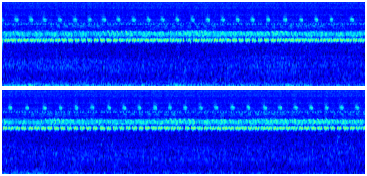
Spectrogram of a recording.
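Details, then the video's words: Countryside crickets and insects singing on a summer night: an unbroken high-pitched trill plus quick regular high chirps, roughly three to four per second, set against a low background drone. "시골 야간 귀뚜라미, 벌레 소리"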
